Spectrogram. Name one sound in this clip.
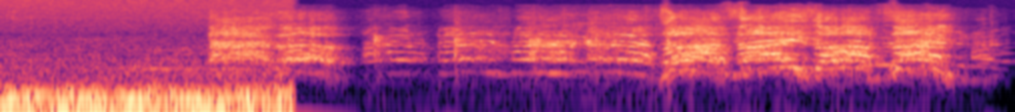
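A crowd of men chants slogans in unison outdoors.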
